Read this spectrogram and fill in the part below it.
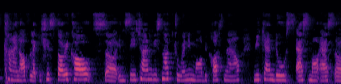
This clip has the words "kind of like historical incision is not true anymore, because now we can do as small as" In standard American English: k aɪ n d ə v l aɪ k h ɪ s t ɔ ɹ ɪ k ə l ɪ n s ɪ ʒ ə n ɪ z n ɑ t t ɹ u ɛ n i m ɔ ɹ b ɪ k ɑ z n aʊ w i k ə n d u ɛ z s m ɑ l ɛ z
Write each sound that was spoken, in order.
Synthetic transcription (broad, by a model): k aɪ n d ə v l aɪ k h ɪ s t ɔ ɹ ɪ k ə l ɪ n s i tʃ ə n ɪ s n ɑ t t ɹ u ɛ n i m ɔ b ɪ k ɑ s n aʊ w i k ə n d u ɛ s m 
